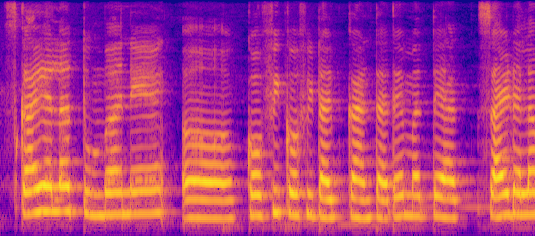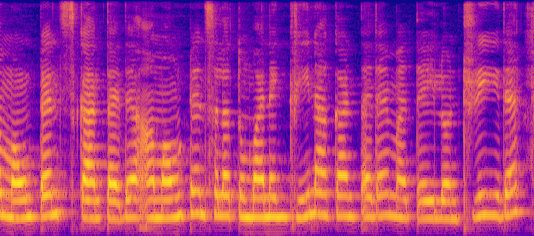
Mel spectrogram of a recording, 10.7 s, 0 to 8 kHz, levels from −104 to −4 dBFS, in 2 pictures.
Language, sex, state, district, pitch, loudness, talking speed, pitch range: Kannada, female, Karnataka, Mysore, 255 Hz, -16 LUFS, 145 wpm, 235-275 Hz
